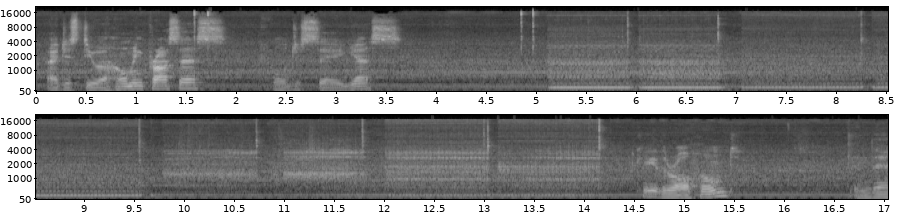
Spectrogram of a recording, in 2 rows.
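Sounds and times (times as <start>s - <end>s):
stepper motors whining: 5.1s - 14.2s.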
